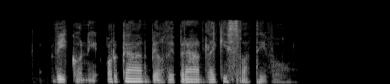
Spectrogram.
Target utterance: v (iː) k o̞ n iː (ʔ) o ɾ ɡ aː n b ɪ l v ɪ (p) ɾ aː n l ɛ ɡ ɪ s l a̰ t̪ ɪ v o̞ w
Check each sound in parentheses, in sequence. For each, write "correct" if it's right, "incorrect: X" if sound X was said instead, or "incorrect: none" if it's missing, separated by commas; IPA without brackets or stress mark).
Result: correct, correct, incorrect: b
